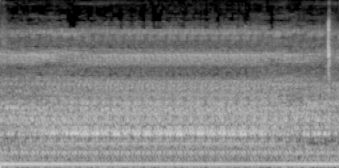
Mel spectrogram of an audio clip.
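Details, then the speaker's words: Oil additive load tester running on oil treated with UHP Innovation HP shot: steady low hum with even tone and no grinding or squeal while loaded; oil film holding, runs smoothly with little damage taking place. "You can hear it, how smooth it is. And you can just hear that not a ton of damage is taking place,"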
